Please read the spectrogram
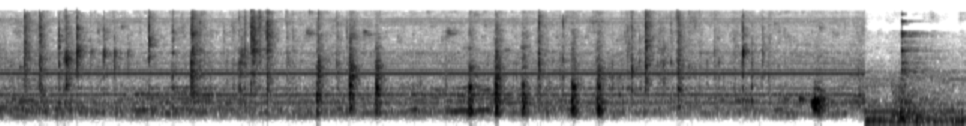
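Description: Irregular light clicks and taps of hand tools and metal parts being handled while working on a motorcycle's battery fittings, over a faint steady hum. The background changes abruptly near the end.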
